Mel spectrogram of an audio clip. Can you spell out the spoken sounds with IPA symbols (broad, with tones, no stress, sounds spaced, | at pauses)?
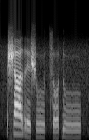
ʃ aː˦ r ɪ˨ ʃ uː˨ t͡s o˨˦ ɗ uː˦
